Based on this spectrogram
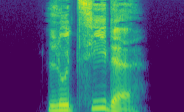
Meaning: inflection of luzid: 1. strong/mixed nominative/accusative feminine singular 2. strong nominative/accusative plural 3. weak nominative all-gender singular 4. weak accusative feminine/neuter singular
- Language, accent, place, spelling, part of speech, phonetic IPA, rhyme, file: German, Germany, Berlin, luzide, adjective, [luˈt͡siːdə], -iːdə, De-luzide.ogg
